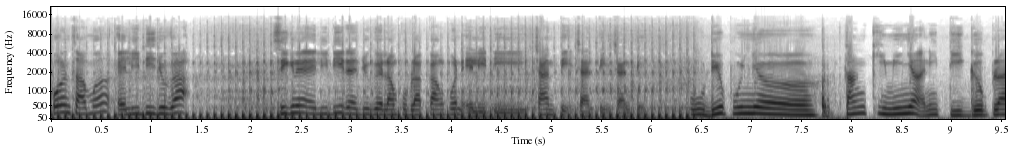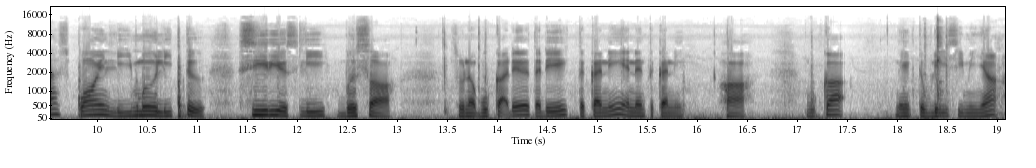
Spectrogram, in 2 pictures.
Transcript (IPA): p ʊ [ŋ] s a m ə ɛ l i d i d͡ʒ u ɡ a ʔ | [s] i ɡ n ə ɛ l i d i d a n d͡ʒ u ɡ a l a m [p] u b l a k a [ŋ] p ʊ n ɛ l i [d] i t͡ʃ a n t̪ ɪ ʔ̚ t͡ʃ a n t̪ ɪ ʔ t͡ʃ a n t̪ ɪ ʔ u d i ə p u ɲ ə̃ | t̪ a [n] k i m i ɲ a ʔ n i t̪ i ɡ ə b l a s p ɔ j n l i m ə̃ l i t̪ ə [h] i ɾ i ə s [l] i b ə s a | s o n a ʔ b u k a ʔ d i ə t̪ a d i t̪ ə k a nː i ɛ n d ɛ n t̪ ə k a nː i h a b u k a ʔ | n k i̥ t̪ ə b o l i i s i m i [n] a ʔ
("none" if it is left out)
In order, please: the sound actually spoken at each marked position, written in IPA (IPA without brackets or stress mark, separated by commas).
n, s, p, ŋ, d, ŋ, s, l, ɲ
